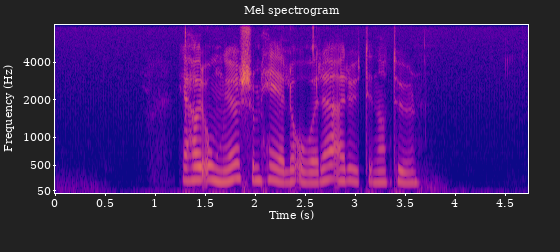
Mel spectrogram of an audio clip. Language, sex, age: Norwegian, female, 25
